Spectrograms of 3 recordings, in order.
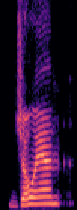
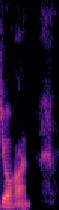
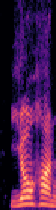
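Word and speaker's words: Johannes: Joanne Roberts from 47 Meters Down, The Strangers Pray at Night, directs from a script I'm sorry, that's probably Johan. I'm saying Joanne, and I think it's pronounced Johan. Johan Roberts, who did 47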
